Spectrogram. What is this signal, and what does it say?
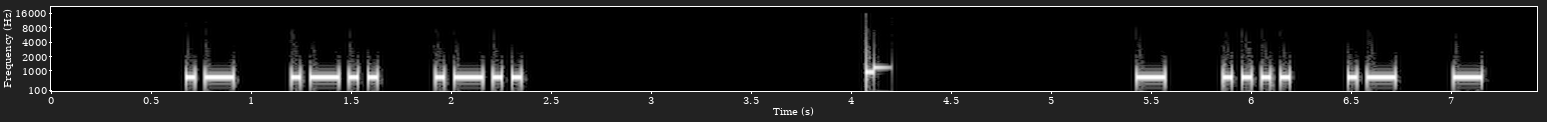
Morse code, heard as a keyed tone, about 25 wpm, spaced as for 18 wpm, 690 Hz. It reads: ALL THAT
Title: 2x Character Spacing - Top 100 Words - 25wpm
